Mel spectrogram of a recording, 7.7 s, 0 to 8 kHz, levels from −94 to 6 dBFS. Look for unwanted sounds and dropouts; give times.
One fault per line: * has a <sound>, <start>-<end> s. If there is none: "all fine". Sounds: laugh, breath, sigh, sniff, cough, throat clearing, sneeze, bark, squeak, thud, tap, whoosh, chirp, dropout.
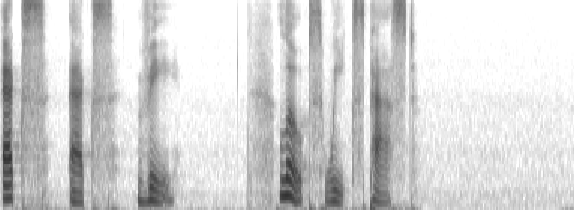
all fine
